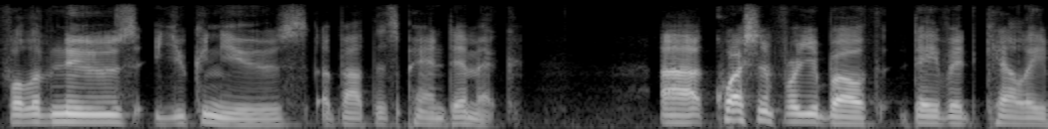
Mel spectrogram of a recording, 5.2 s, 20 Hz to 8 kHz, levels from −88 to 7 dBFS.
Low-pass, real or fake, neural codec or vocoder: 7.2 kHz; real; none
